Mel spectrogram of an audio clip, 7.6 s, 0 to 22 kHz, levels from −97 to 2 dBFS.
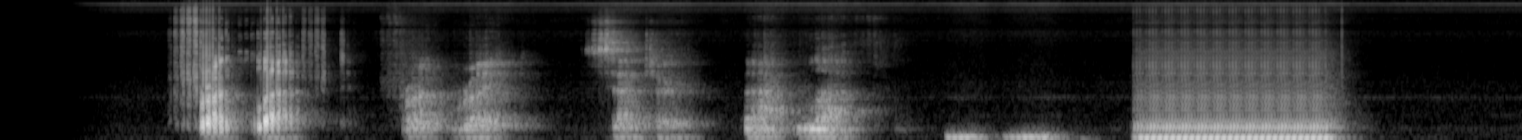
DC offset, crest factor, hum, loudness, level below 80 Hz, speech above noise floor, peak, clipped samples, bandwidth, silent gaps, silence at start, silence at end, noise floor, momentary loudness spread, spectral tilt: under 0.1%; 26 dB; none; -26 LUFS; -38 dBFS; 40 dB; -2 dBFS; under 0.1%; over 20 kHz; none; 0.95 s; 0.9 s; -66 dBFS; 19 LU; -6 dB/octave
